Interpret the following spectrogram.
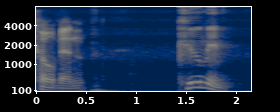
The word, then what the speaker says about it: Koeman: Koe is pronounced Cu for us English speakers. So Koeman.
